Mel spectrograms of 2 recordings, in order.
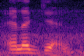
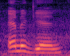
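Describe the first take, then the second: No difference in how they are said.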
